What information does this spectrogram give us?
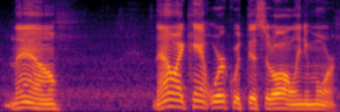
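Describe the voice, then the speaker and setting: A man from Washington State, USA, hosts a casual livestream while building a paper model, folksy and rambling with frequent chuckles. His voice is mid-range, a bit bright and smooth, and he speaks slowly.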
